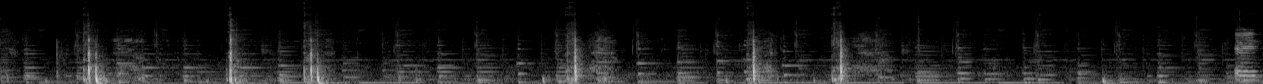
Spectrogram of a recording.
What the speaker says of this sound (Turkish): iri iri yemeklik doğruyoruz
